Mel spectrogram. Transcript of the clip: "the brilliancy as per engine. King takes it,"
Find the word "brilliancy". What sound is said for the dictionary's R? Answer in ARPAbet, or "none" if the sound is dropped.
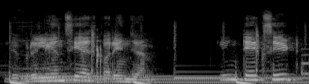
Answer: R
